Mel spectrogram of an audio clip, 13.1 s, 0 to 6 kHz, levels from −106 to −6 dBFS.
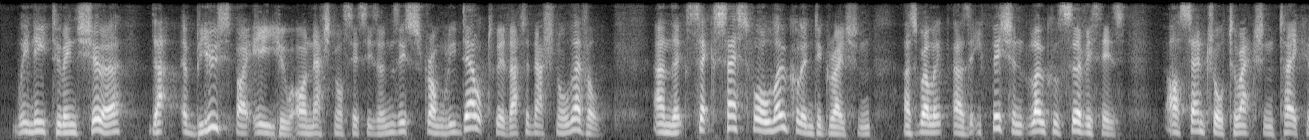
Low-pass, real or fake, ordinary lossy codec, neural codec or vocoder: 5.4 kHz; fake; none; codec, 16 kHz in and 24 kHz out, 0.8 kbps, FocalCodec, streaming, 65536 codes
